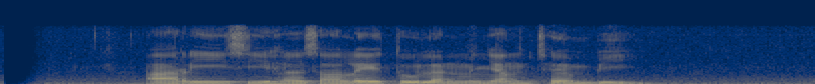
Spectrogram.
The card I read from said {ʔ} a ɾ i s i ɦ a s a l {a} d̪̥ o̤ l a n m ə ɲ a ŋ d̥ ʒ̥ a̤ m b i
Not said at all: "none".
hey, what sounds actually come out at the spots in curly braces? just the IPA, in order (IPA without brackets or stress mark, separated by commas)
ʔ, e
